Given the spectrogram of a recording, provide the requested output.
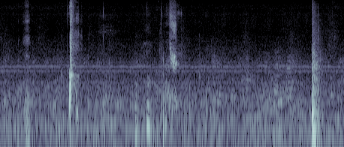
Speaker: My poor baby had the hiccups.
